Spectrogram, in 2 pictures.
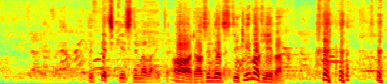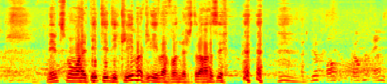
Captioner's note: laughter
